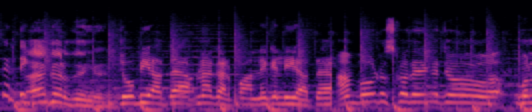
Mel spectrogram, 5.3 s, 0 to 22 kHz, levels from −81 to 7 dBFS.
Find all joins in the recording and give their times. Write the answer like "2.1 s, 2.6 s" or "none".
1.1 s, 3.3 s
